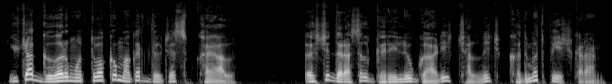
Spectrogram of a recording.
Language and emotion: Kashmiri, surprised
